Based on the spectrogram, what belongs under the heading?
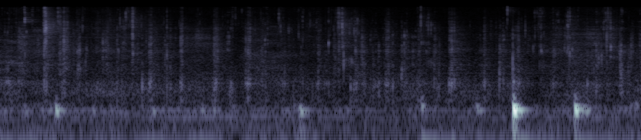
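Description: Close-up chewing and biting of people eating stir-fried egg noodles with beef and fresh greens, with many small mouth clicks. Two low thumps, the loudest sounds, come near the end, about a second apart.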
